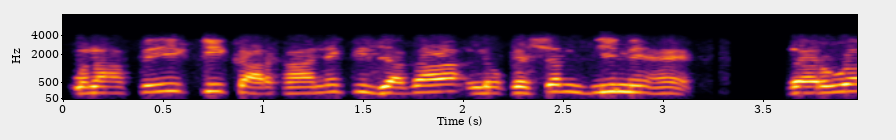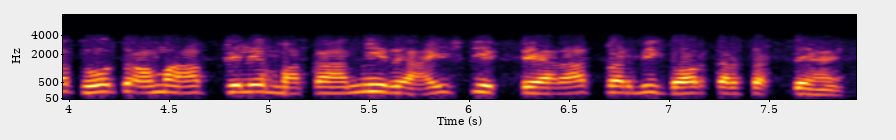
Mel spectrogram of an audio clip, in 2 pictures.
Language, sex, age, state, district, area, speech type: Urdu, male, 45-60, Maharashtra, Nashik, urban, conversation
